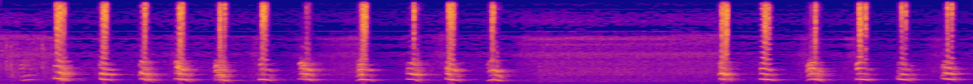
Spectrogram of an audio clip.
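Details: Bugs, a vocal puppy, barks at the vacuum while being vacuumed around: sharp, bright barks in a quick run of about ten, roughly two per second, a pause of about two seconds, then another burst of seven, over a steady appliance hum.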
